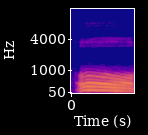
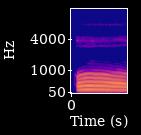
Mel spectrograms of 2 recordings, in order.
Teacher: we call it a lateral sound because our tongue touches behind our teeth at the midline of our mouth, and we allow the air to spill out around the sides of our tongue. We call it lateral because the air moves laterally.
